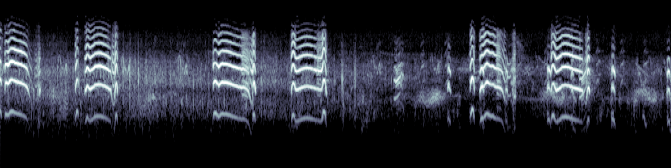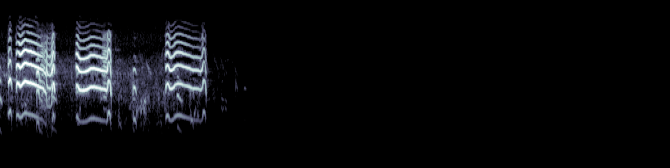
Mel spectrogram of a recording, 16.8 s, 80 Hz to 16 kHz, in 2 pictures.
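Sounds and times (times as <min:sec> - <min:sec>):
black-tailed godwit calling with quick nasal notes: 0:00.0 - 0:11.5.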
